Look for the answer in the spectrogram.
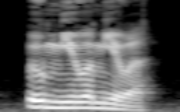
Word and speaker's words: Oumuamua: It's Oumuamua.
